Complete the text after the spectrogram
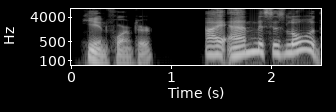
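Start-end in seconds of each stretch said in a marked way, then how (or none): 1.3-2.5 put-on higher, gentle old woman's voice; elderly landlady voice. Landlady answering the detective at her door, politely.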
